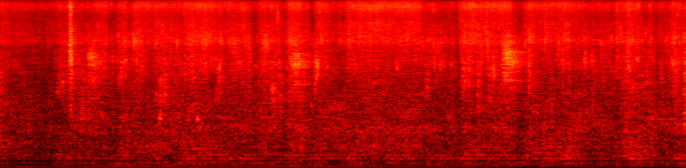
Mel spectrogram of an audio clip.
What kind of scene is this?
kitchen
